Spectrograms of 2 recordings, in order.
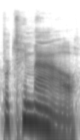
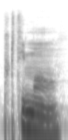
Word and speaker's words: Portimão: And it's spelled, and it said, it's not Portimao, it's Portimão. Portimão. How do I know? I'm from this town. It's estás em Portimão. That's how they say it. But in Portuguese, without that specific accent from the area, which is very, very, very thick, it's Portimão. Okay?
